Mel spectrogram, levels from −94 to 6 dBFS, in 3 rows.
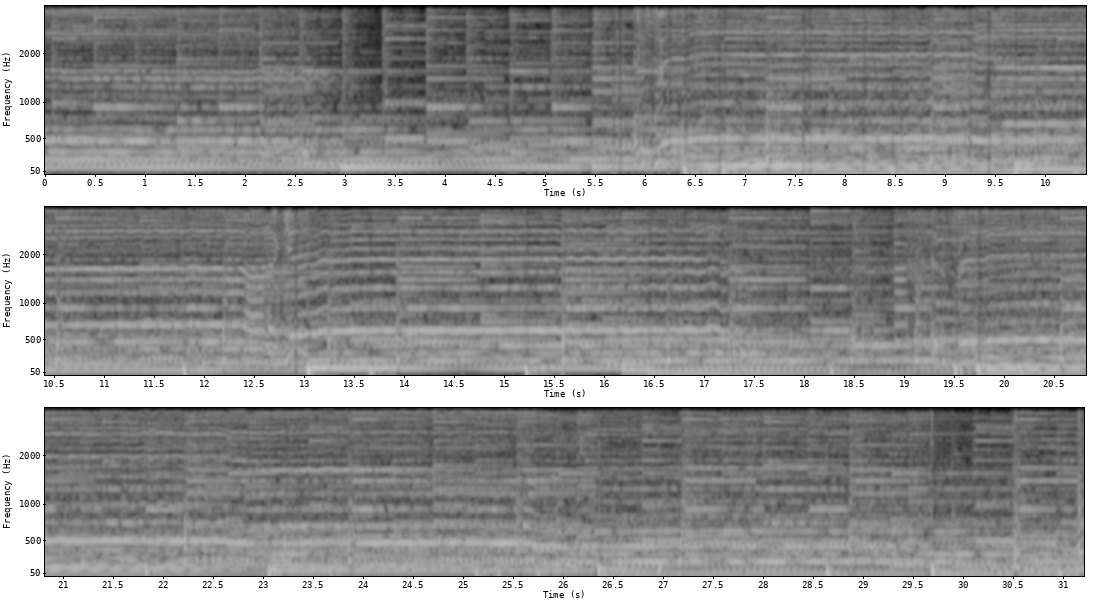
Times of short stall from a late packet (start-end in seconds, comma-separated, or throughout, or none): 12.91-12.95, 13.61-13.80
